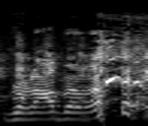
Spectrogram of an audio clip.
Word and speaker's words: Garoppolo: Garoppolo.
